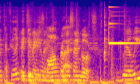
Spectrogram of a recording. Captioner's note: clicks tongue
